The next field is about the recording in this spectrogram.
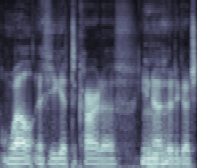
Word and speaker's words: Cardiff: Did I say that right? Cardiff? – Yes, you did.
